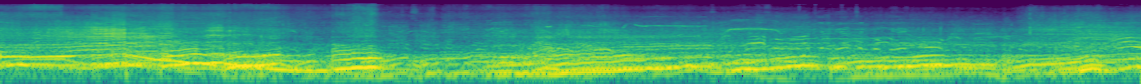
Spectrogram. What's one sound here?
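Racing buggy engines roar and rev up and down close by.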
